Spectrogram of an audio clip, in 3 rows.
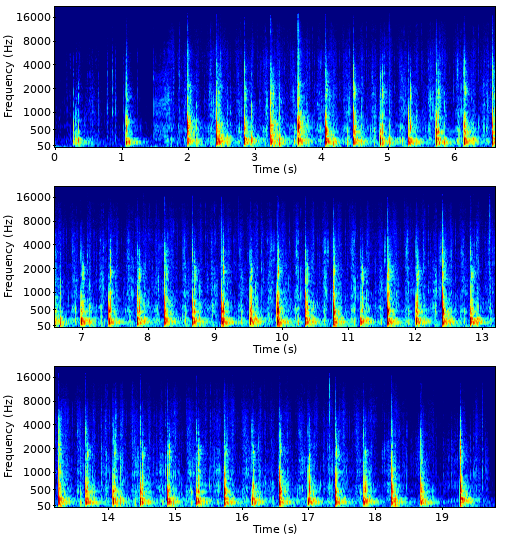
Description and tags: ceramic 18c trekkingboots run
Running on ceramic tiles: low sneakers. Recorded with a ZOOM H2 in a bathroom of a house, normalized with Audacity.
